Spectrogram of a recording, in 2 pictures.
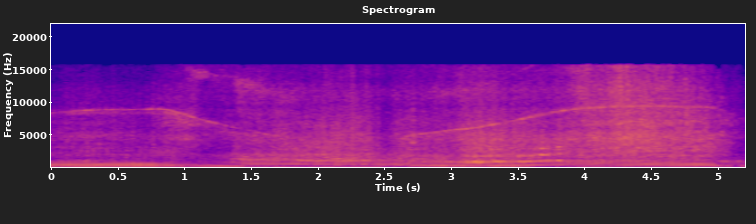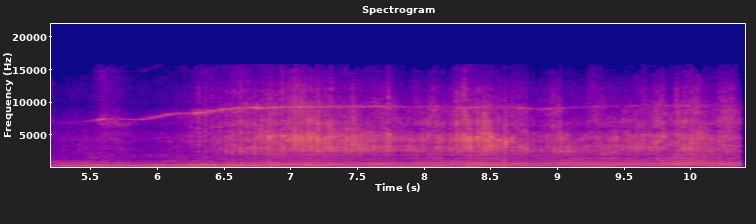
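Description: Drift car's engine revving hard while its rear tyres screech and smoke in a long sideways slide. About a second in the revs fall away sharply and climb back by about three seconds; after a brief break near five seconds the engine holds high, steady revs to keep the tyres spinning.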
